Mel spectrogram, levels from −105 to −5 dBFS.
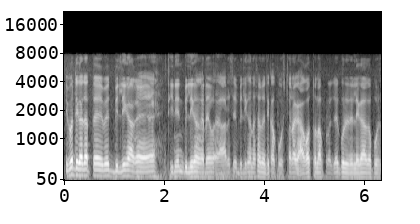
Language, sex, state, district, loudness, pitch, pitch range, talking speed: Chakma, male, Tripura, Dhalai, -17 LUFS, 110 Hz, 105-125 Hz, 210 wpm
